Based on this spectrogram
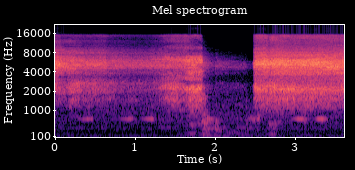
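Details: Noxxa electric pressure cooker after a six-minute high-pressure cycle for glutinous rice: loud steady high hiss of venting steam, a brief near-silent gap, then strong hiss again; normal pressure release.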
